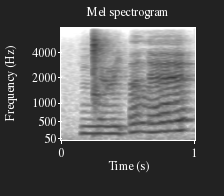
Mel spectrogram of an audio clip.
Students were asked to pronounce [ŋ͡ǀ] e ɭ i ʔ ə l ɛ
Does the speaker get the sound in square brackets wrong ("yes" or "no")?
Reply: no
